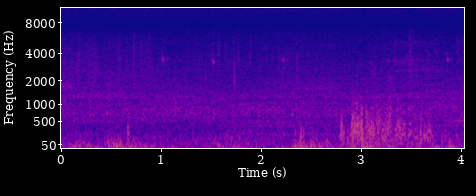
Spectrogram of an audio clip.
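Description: Wind buffeting the microphone with a low rumble, swelling into a louder rush about three seconds in.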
